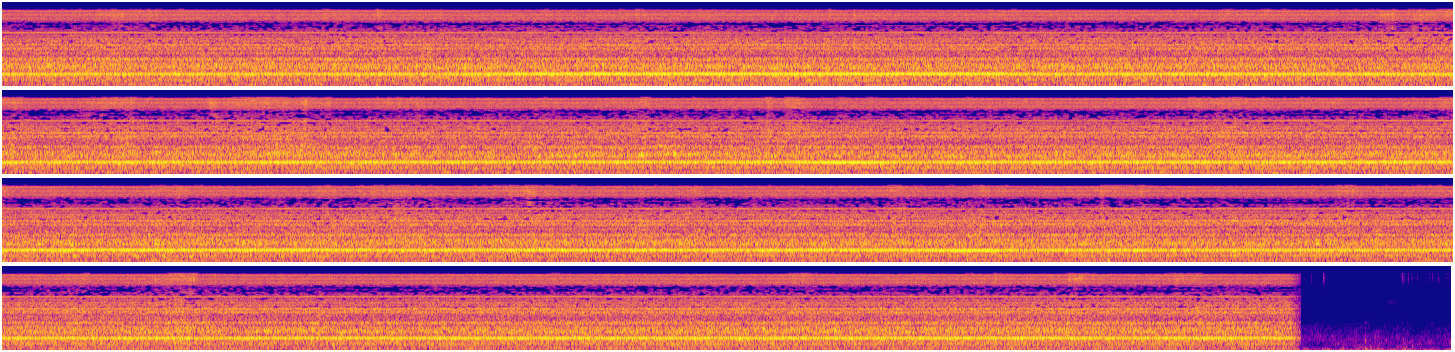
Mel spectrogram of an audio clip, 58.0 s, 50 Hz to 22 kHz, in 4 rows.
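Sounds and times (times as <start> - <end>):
upholstery extractor whining: 0.0 - 56.6
nozzle sucking liquid: 8.0 - 56.6.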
